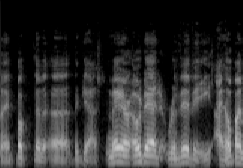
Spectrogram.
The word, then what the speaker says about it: Oded Revivi: Mayor Oded Revivi, I hope I'm pronouncing that correctly, Mayor, runs Efrat.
